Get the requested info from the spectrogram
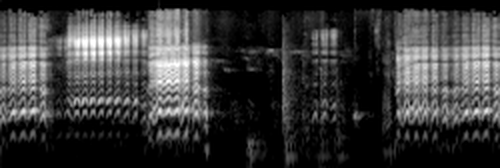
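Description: Goats bleating: a run of loud, quavering bleats, a quieter pause about halfway, then another bleat near the end.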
